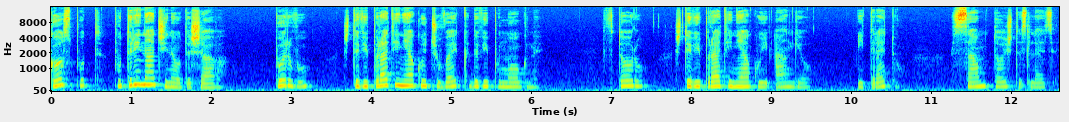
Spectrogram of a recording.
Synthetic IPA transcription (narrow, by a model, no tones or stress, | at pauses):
ɡ̥ɔspot̪pot̪ɾinat͡ʃinəot̪ɛʃavə | pɤɾvoʃt̪ɛvipɾat̪inʲakojt͡ʃovɛkd̪ɐvipomɔɡnɛ | ft̪ɔɾoʃt̪ɛvipɾat̪inʲakojʔaŋɡʲɛlˠ | it̪ɾɛt̪o | samt̪ɔjʃt̪ɛslɛz̥ɛ̥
